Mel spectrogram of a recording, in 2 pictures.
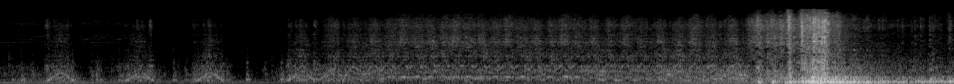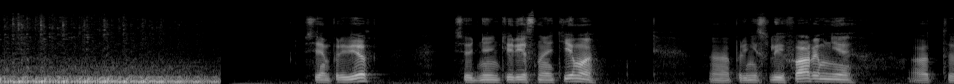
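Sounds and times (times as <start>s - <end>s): car engine starting and idling: 0.0s - 11.8s.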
